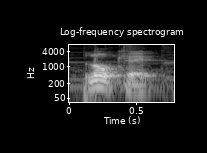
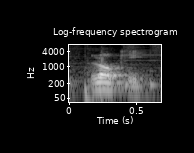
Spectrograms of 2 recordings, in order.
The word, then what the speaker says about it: Loki: her consort - Loki and it's pronounced "Loke" but for the sake of this video and a better understanding I will keep saying "Loki" Now, Loki is the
